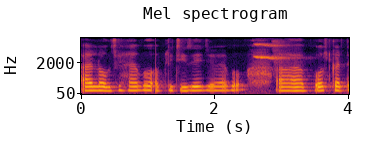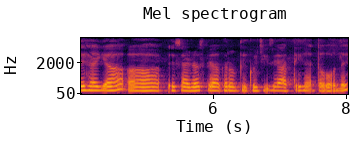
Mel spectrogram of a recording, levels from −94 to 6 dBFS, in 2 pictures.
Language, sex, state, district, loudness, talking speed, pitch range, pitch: Hindi, female, Delhi, New Delhi, -18 LUFS, 195 wpm, 195-210 Hz, 205 Hz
